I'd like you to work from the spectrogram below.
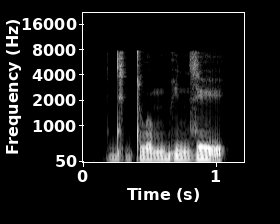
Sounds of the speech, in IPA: d e ɡ t w o m b i n z e

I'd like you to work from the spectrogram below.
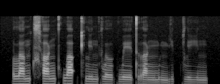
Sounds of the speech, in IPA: l a˦˥ n t͡ɕʰ a˦˥ ŋ kʰ w a˥˩ ʔ kʰ l i˧ n k l ɤː˧ k w eː˧ t r a˧ ŋ m ɯ˩˦ ŋ j i˦˥ t̚ k l i˧ n

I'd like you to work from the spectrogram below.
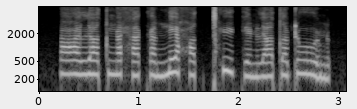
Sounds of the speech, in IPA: ʕ ə l y tˤ ŋ e h a k a ɳ n e ħ u tˤ ǀʰ y k e ɳ l e tˤ y ʈ u ɳ

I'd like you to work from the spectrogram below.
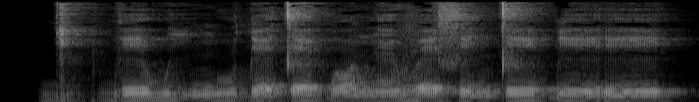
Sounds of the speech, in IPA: ɡ i˨ k b eː˦ w i˨ ŋ u˦ ɗ ɛ˨ t ɛ˧ ɓ ɔ˨ n ɛ̃˨˦ v ɛ˨˦ s e˨ n t eː˦ ɓ eː˦˨ ɾ eː˦

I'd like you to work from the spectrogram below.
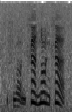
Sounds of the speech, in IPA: ʂ w ɑ̰˨˩ ŋ x ä˥˧ n̪ ɑ˥˧ ŋ x ä˥˩

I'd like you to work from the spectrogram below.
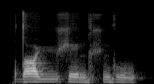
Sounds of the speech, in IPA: dˤ yː ʃ e ŋ ɡ y ʃ ŋ ɡ u

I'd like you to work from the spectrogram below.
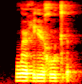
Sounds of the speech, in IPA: w ø h i ɾʲ øː x uː kʲ ə̰

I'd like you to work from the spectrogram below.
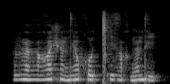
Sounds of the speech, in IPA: v œ̃ ɦ ə̃ ʁ ə̃ ʃ œ̃ d ĩ χʷ i ǀʰ i z ə̃ χ ɡ ə̃ d i

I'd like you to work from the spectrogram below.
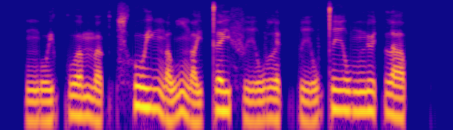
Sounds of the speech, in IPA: ŋ uː˨˧ j kʷ œː˧ m œː˨ k̚ t͡sʰ uː˥ j ŋ ɐ˨˥ w ŋ ɐ˨˧ j t̪ e˥ j f iː˨˧ w l ɪ˨˥ k̚ p iː˨˥ w t̪ iː˥ w n̪ yː˥ t̚ l ɐ˧ p̚

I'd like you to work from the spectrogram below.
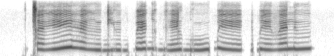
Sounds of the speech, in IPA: ǀ ɛ ɣ eː ɦ ɛ ɣ ɨ ɡ j ɨː ɡ ɓ ɛ ɡ ɨ ɡʱ e l ɡ uː ɓ eː | ɓ eː v ɛ n ɨː

